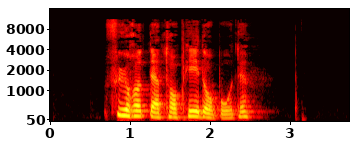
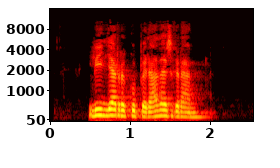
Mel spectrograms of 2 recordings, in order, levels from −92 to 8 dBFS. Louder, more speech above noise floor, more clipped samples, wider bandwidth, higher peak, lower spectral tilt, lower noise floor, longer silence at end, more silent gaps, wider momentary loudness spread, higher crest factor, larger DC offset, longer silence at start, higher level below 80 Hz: about the same, -22 LUFS vs -22 LUFS; first, 64 dB vs 50 dB; neither; first, 11.5 kHz vs 9.8 kHz; about the same, -4 dBFS vs -6 dBFS; about the same, -7 dB/octave vs -7 dB/octave; first, -85 dBFS vs -72 dBFS; first, 1.2 s vs 0.6 s; neither; about the same, 13 LU vs 15 LU; about the same, 20 dB vs 18 dB; neither; first, 0.75 s vs 0.5 s; about the same, -66 dBFS vs -62 dBFS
